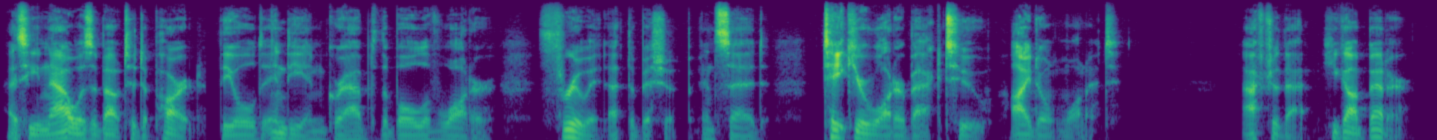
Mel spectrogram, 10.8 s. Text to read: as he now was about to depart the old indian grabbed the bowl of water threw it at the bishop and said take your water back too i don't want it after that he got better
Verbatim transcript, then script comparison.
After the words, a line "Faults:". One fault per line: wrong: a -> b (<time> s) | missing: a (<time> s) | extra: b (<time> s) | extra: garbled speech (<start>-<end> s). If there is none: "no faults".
as he now was about to depart the old indian grabbed the bowl of water threw it at the bishop and said take your water back too i don't want it after that he got better
Faults:
no faults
